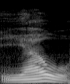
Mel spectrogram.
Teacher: Kalau yang wawunya mati untuk lin ya ini cukup lunak saja tidak dipanjangkan yau seperti itu.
